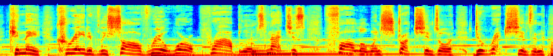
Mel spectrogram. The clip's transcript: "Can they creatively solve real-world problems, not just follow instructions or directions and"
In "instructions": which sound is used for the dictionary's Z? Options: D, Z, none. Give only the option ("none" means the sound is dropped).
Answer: Z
